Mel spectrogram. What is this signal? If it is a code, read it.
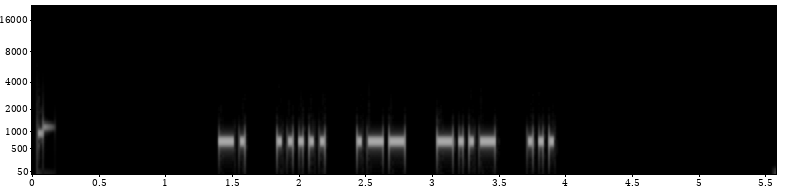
Morse code, heard as a keyed tone, about 30 wpm, spaced as for 22 wpm, 700 Hz. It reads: N5WXS
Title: USA Call Signs - 5 Characters - 2x Character Spacing - 30wpm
